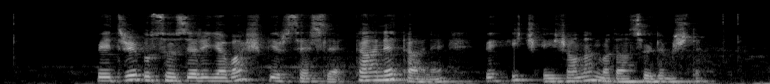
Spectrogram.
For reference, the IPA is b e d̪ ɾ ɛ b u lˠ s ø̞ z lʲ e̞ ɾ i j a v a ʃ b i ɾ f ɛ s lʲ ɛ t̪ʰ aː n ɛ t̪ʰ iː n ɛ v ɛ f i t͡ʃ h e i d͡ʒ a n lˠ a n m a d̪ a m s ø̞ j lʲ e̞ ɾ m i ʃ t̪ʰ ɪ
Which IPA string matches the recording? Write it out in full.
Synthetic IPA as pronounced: b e d̪ ɾ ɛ b u s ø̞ z lʲ e̞ ɾ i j a v a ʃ b i ɾ s ɛ s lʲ ɛ t̪ʰ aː n ɛ t̪ʰ aː n ɛ v ɛ h i t͡ʃ h e j d͡ʒ a n lˠ a n m a d̪ a n s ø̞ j lʲ e̞ m i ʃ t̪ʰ ɪ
